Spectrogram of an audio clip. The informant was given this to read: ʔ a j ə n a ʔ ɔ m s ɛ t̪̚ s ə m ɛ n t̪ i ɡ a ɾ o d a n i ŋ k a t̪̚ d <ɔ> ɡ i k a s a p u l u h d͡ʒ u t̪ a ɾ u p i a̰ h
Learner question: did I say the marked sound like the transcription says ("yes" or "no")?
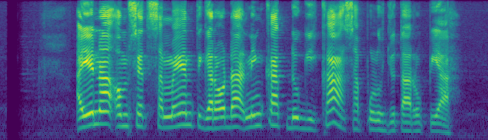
no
